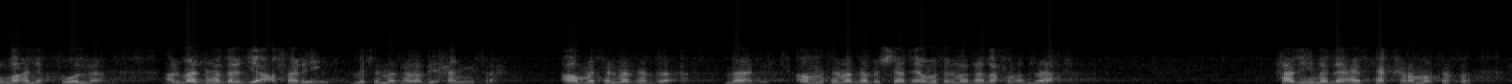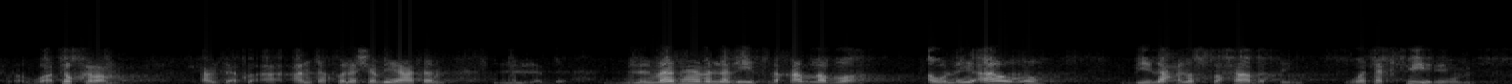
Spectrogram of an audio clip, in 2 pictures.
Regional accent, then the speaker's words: Saudi Arabia; أن يصلح حالنا وحال بلادنا المملكة العربية السعودية

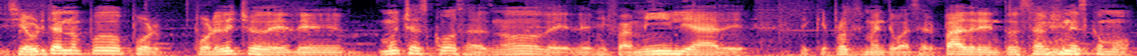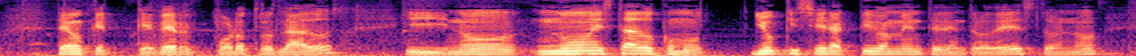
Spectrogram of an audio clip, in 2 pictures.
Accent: Mexico; Somos mucho más mexicanos, somos millones de mexicanos

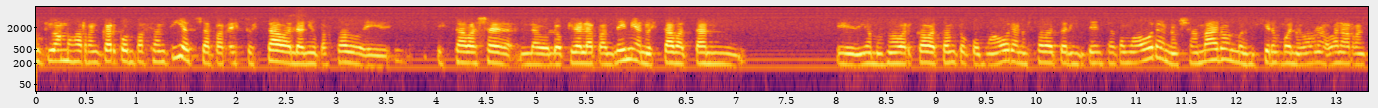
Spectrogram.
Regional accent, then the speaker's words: Villa Massa, Buenos Aires Province, Argentina; moved away as an adult; now in Santa Rosa, Argentina; Yo tengo 36 años. Soy oriunda de la provincia de Buenos Aires, de Villa Massa. Y me vine a Santa Rosa, porque estoy en pareja

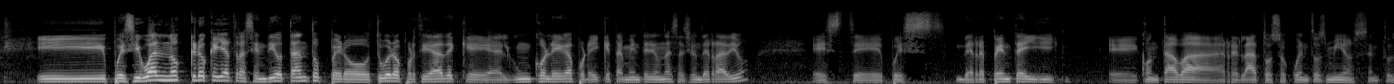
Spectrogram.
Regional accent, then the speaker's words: Mexico City, Mexico; Pues yo vengo de la Ciudad de México, antes DF, como bien lo dijiste. Creo que pertenezco todavía al DF, pero pues bueno, estoy aquí por motivos amorosos

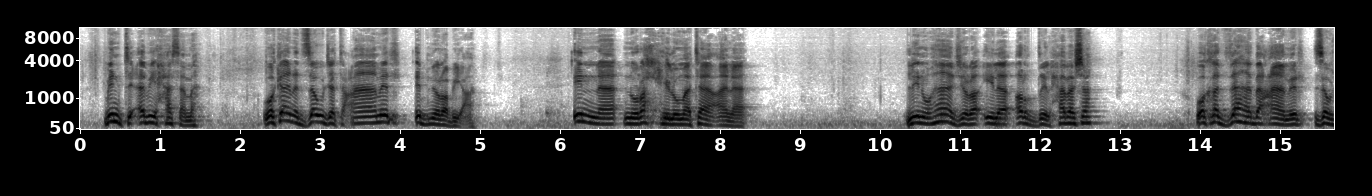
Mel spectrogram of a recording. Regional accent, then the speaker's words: Egypt; اللي احنا بنقول عليه أبيض في عرفنا في مصري كمصريين

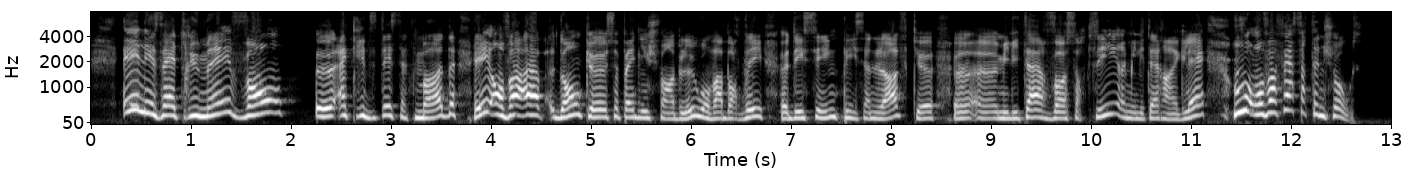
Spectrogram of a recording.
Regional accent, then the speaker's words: Quebec, Canada; Et ce n'est pas parce que je suis Québécois que je le dis.

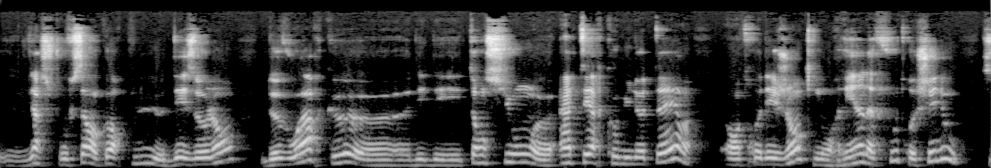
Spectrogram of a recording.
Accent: France; Nous, en tant que Français blancs, moi je me place toujours dans le sens de ma communauté.

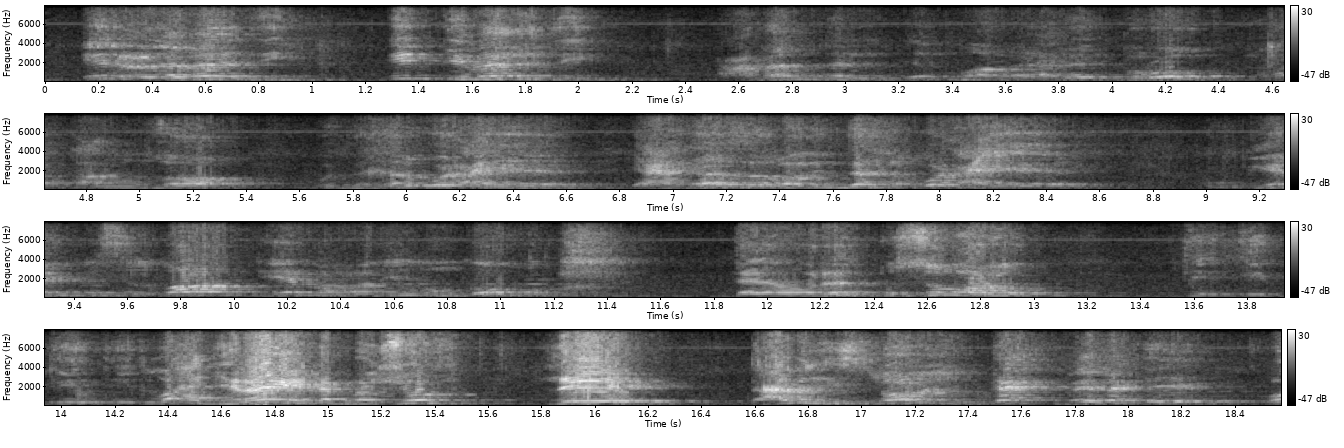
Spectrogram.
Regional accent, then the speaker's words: Egypt; فطبعا عندنا في مصر مالوش قيمه

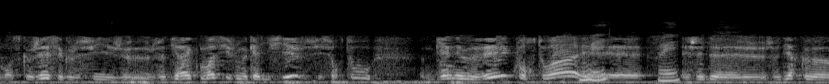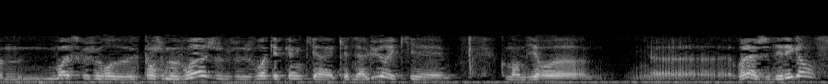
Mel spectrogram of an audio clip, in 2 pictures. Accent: Martinique, France; c'est lié aussi à mon histoire, hein, c'est que moi, je suis martiniquais

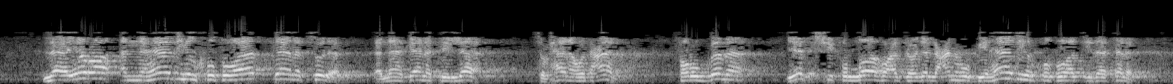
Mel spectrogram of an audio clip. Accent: Egypt; الزلزال اللي حصل في مطلع سنة 90 عندنا في مصر

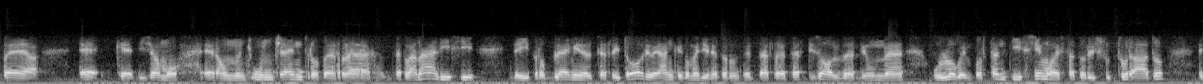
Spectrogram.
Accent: Sicily, Italy; io sono siciliano che è ritornato in Sicilia dopo diversi anni fuori

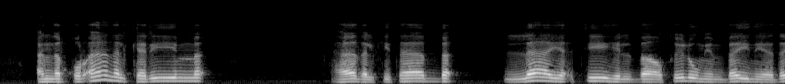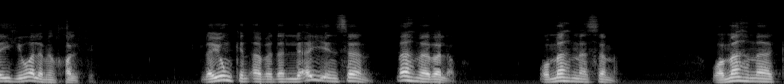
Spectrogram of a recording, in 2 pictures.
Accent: Egypt; الصبيان الذين يلعبون في الزوايا والحواري عندنا في مصر وفي غيرها

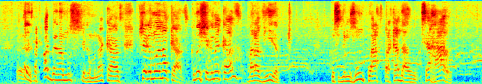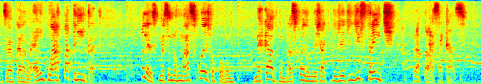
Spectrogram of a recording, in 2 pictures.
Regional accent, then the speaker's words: Minas Gerais, Brazil; Minas. Minas é um ótimo carnaval.

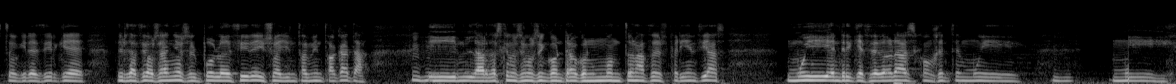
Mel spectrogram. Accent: Bilbao, Basque Country, Spain; uh-huh, y soy de Bilbao, de la acampada de Bilbao.

